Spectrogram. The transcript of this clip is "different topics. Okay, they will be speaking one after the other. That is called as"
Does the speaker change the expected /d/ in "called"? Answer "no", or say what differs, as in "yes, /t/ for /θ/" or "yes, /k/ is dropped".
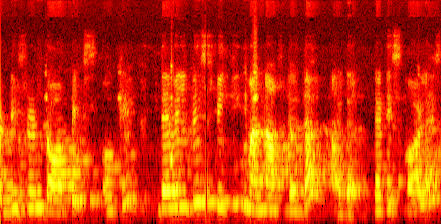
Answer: no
